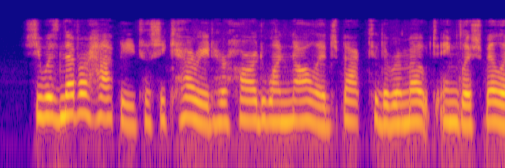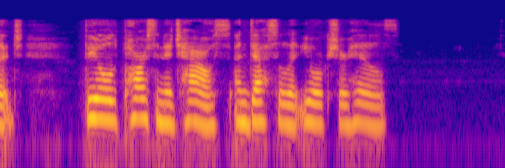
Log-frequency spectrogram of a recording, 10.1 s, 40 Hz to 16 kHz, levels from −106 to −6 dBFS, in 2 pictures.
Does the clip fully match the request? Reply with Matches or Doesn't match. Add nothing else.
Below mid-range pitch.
Doesn't match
